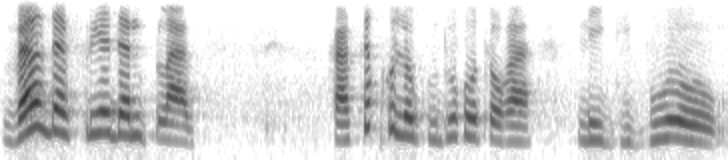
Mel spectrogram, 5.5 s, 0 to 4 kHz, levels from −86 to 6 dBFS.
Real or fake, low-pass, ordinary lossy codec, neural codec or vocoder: real; 3.6 kHz; Opus, 32 kbps; none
